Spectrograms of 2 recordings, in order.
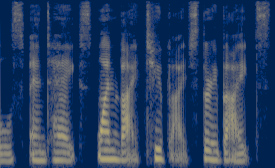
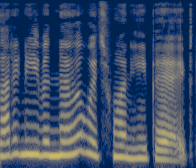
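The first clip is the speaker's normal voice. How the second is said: louder, higher, earnest protest; mock earnest denial; 6 semitones higher, 5 dB louder than usual. Wife insists to Mary she didn't know, mock serious. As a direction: insist on it with a straight face. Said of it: "she's so serious when she says that".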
